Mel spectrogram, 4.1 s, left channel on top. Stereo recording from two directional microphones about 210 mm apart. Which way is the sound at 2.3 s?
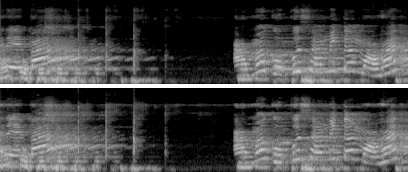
35° right (ahead or behind).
